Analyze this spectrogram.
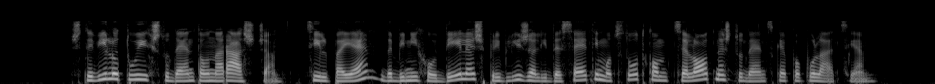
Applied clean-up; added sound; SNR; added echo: none; none; none; none.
